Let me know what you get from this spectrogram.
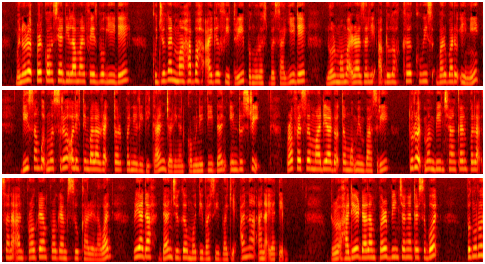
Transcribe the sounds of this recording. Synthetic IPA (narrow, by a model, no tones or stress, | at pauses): mə̃nuɾʊt̪̚pərkɔŋsiandilamãnfesbuk̚jide | kuɲd͡ʒuŋãnmãɦabaɦa̰jdilfit̪ɾipəŋuɾʊsbəsajide | nʊ̃rmama̰t̪̚razaliʔa̰p̚dulɔhkʰəkʰuwisbaɾubaɾuʔini | disambʊt̪̚məsɾəʔolɛht̪imbalanrɛk̚t̪ɔrpəɲəlidikand͡ʒaɾiŋãnkomjũnit̪idanindust̪ɾi | pɾofɛsəmãdiadɔk̚t̪ərmũʔmɪ̃nbasɾi | t̪uɾʊt̪̚mə̃mbiɲt͡ʃaŋkanpəla̰k̚sana̰ʔanpɾoɡɾampɾoɡɾamsukaɾalawan | riadahdand͡ʒuɡamot̪ivasibaɡiʔanãʔa̰na̰ʔjat̪ɪm | t̪uɾʊt̪̚ɦadɪrdalampərbiɲt͡ʃaŋãnt̪ərsəbʊt̪̚ | pəŋuɾu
